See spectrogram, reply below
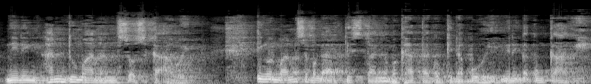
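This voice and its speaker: An actor playing an earnest young man telling his love story in a radio drama. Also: sits low. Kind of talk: Cebuano radio drama acting. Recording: heavily echoing radio drama production.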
